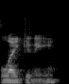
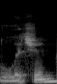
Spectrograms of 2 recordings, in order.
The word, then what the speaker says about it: lichen: The first time I read it, I pronounced it lichen because I mean it's CH. How else you can pronounce it? Yeah. But now that it's pronounced lichen, every time I hear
